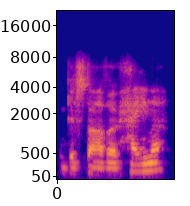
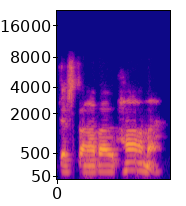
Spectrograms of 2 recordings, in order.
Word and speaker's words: Gustavo Hamer: When he was at Coventry, the official Coventry pronunciation guy called him Gustavo Hamer. Sheffield United calls him Gustavo Harmer. So where'd you go with that? One of them is wrong.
